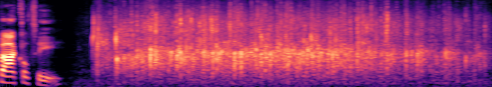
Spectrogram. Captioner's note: audience applauding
